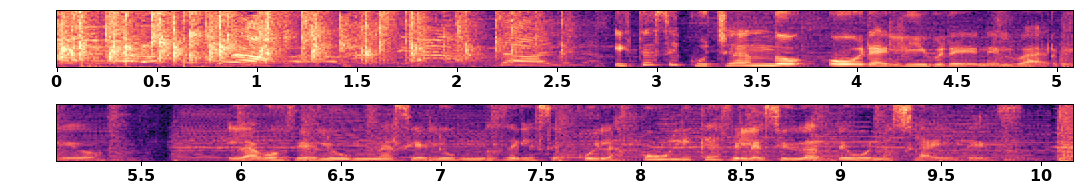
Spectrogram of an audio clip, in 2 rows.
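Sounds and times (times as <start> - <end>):
small group of school students clapping: 0.0 - 2.8
speech: 2.8 - 10.0.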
